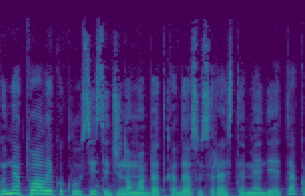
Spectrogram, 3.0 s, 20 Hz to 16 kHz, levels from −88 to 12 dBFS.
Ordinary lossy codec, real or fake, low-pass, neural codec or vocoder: MP3, 64 kbps; real; 14.4 kHz; none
